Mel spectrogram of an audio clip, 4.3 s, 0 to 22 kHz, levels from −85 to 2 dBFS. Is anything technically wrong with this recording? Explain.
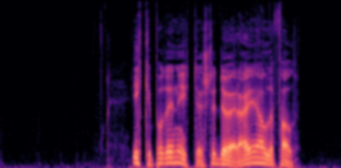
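No, nothing is technically wrong with this audio.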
